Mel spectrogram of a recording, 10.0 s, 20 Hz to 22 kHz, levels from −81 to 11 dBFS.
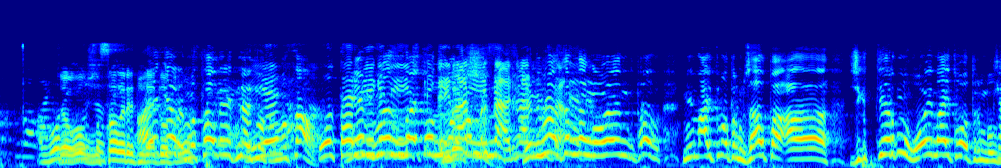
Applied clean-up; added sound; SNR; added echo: none; none; none; none.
